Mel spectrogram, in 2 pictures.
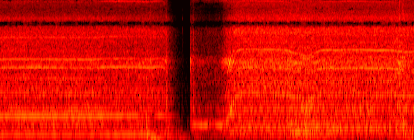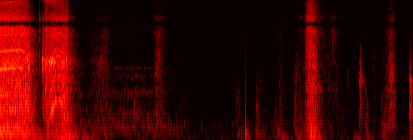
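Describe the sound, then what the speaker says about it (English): Drill with a Forstner bit boring a cable notch in an old Ikea Billy bookcase panel, a loud steady whir for about five seconds that winds down, followed by faint clicks and handling noises. "This is just with a Forstner bit and then cleaned up with a chisel."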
